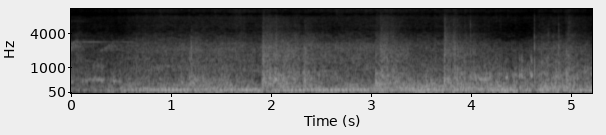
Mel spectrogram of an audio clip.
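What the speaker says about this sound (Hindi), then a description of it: "लगातार धूम धड़ाके के साथ आतिशबाजी की आवाज़ें" Diwali fireworks go off continuously over a neighbourhood near a temple, a dense, loud wash of booms and crackles with sharp bangs standing out roughly every second.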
